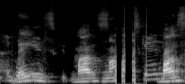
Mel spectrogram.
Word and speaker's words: Måneskin: Måneskin, I believe. Måneskin. That's how I've heard it pronounced.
